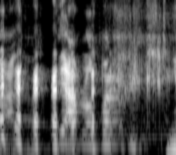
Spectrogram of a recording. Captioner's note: speaking Foreign Language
